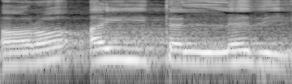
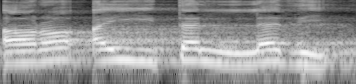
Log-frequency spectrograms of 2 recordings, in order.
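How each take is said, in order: The two takes are said the same way.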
